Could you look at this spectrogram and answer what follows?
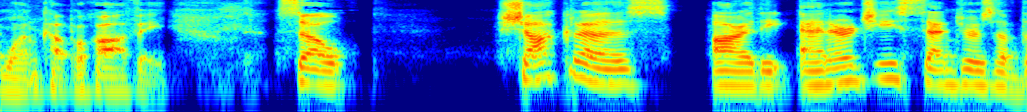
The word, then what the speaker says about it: chakra: First of all, what are the chakras? Okay, or the chakras. Chakra is how you pronunciate it. That's how you pronounce it in Sanskrit.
